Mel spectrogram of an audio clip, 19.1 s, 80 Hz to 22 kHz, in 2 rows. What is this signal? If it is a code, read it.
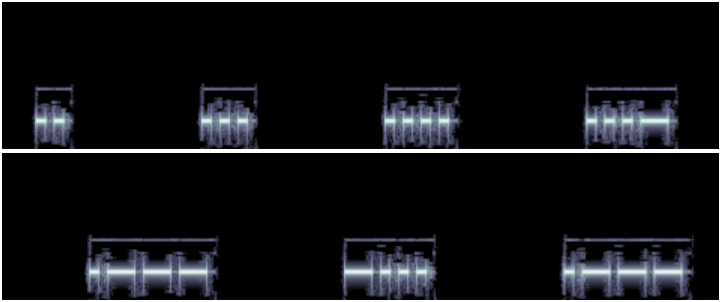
Morse code, heard as a keyed tone, about 10 wpm, 800 Hz. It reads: I S H V J B J
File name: ct2idw / exerc15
